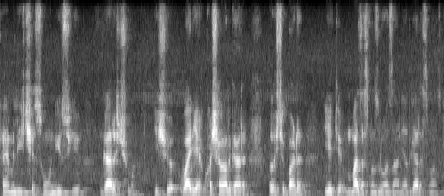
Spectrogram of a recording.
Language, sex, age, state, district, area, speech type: Kashmiri, male, 18-30, Jammu and Kashmir, Budgam, rural, spontaneous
